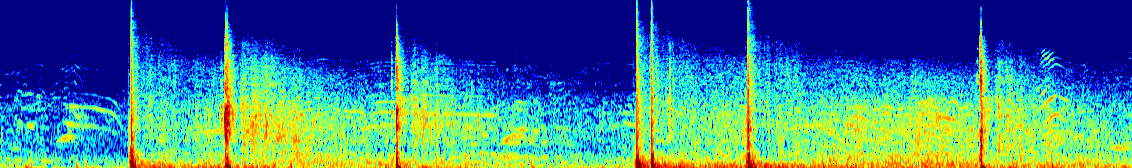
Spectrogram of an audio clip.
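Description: Fireworks burst with loud, sharp booms outdoors.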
